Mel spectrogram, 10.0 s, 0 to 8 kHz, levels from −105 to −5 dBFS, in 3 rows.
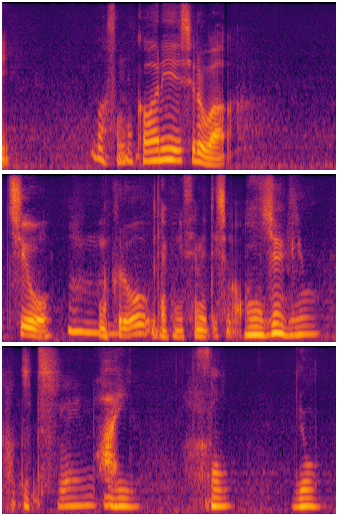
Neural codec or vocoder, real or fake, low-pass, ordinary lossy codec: codec, 16 kHz, 2 kbps, X-Codec, HuBERT features, trained on balanced general audio; fake; none; none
